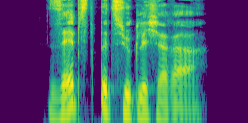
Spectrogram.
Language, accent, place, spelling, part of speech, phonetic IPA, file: German, Germany, Berlin, selbstbezüglicherer, adjective, [ˈzɛlpstbəˌt͡syːklɪçəʁɐ], De-selbstbezüglicherer.ogg
- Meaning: inflection of selbstbezüglich: 1. strong/mixed nominative masculine singular comparative degree 2. strong genitive/dative feminine singular comparative degree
